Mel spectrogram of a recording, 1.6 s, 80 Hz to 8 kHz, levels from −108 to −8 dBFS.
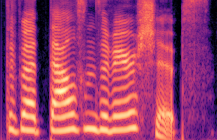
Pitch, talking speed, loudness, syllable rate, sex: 290 Hz, 185 wpm, -17 LUFS, 5.4 syllables/s, female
